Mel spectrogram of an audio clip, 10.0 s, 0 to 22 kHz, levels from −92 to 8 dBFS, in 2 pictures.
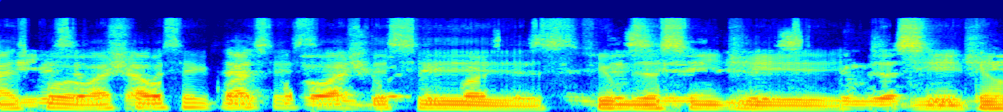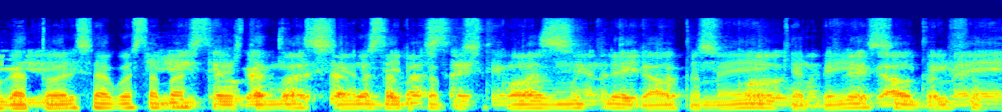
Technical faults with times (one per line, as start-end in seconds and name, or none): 0.08-0.84 echo leak
1.09-5.45 echo leak
5.72-10.03 echo leak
